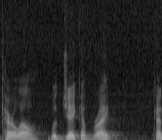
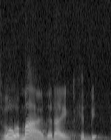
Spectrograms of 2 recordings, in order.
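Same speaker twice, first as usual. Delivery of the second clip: slipped into Italian-sounding accent. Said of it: "I think I went Italian there".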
